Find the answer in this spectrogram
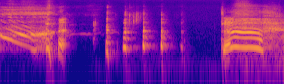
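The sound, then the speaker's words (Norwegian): A quick run of four or five short, sharp coughs, loud, made with the tongue stuck out, framed by strained vocal sounds before and a loud, harsh voiced outburst right after. “Det er så gøy når man hoster med tunga ut.”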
